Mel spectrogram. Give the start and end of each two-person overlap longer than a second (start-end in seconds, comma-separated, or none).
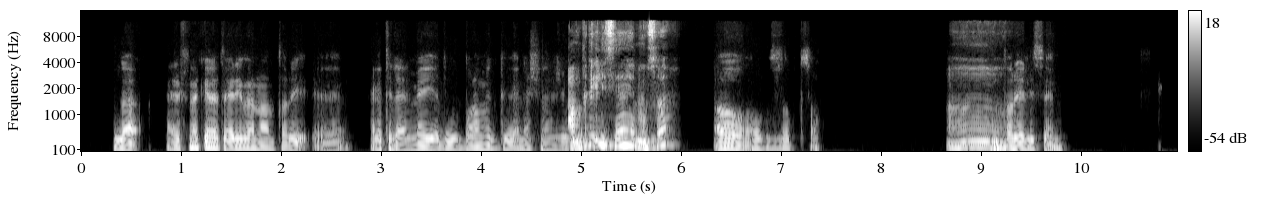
none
